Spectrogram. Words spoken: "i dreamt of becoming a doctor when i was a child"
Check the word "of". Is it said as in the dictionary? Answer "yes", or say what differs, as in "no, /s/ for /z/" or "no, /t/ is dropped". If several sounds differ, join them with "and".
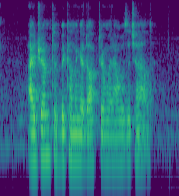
yes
